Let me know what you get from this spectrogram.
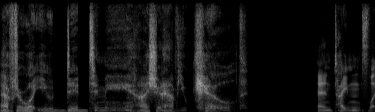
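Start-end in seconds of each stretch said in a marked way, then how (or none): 0.0-3.6 raspy, quiet voice. Narrator voices Cyrillus on his throne, addressing the beaten Titan: raspy Cyrillus voice. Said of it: "I forgot Cyrillus has a raspy voice now".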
